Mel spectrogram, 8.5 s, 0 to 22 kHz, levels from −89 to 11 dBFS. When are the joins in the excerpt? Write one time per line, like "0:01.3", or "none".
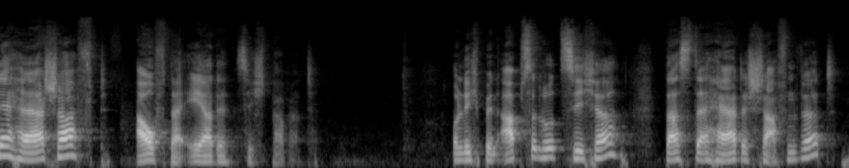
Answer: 0:01.2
